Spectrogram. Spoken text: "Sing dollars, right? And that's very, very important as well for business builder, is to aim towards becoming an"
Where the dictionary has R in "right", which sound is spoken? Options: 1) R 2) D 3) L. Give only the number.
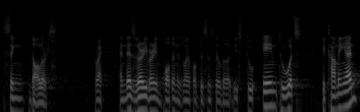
1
